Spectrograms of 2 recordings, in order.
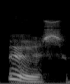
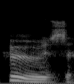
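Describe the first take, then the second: First: The words are merged into one short syllable. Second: The words are merged into one short syllable.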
